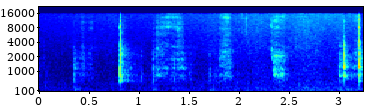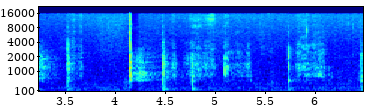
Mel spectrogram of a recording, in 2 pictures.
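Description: Player markers being slid and set down on a soccer tactics board: scattered light clicks with soft rubbing scrapes in between.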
